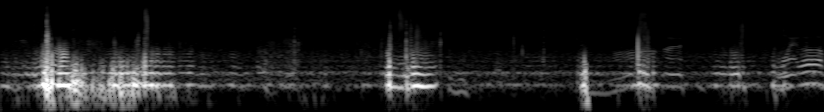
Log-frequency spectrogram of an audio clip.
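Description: Disturbed wild honeybees buzzing, a steady, dense hum of many bees close to the microphone. A few loud knocks and rustles break in, the loudest near the start and about halfway through.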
